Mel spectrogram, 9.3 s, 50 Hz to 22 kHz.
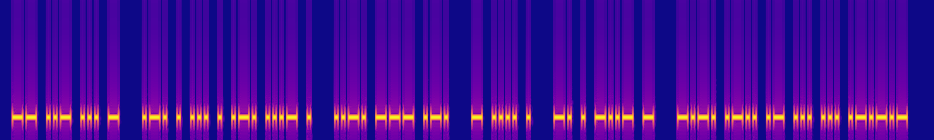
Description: Morse code, heard as a keyed tone, about 36 wpm, 700 Hz. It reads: MUST RESERVE FOR THE NEXT CLASS.
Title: Sentences from Top 1000 Words - Review Part 6 - 35wpm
